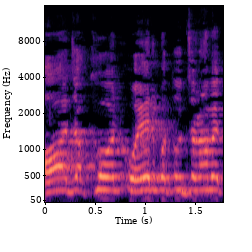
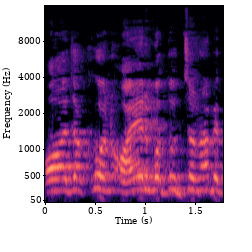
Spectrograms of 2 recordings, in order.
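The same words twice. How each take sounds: First: ও said as rounded "o"; closed o. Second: Both অ said as open "aw". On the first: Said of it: "তখন সংবৃত". (ও-এর সংবৃত উচ্চারণ) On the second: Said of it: "বিবৃত". (অ-এর বিবৃত উচ্চারণ) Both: Shown as a demonstration.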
